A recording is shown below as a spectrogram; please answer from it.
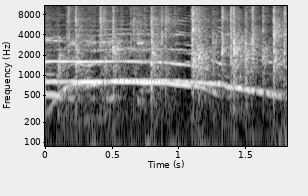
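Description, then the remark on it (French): Loud, dense applause from a group, the claps merging into a steady patter, with a long sustained whistle-like tone gliding slightly downward over it. “On peut applaudir.”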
